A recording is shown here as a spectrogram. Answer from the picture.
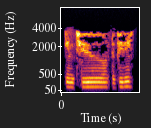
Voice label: Police Department Dispatch; Grand Junction

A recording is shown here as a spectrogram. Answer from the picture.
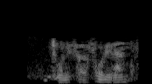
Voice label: Sheriff Dispatch, scanner

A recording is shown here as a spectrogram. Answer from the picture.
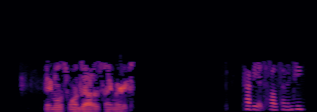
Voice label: Fire Dispatch, scanner

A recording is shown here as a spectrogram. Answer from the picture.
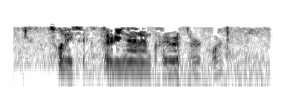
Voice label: Sheriff Dispatch; Mesa County

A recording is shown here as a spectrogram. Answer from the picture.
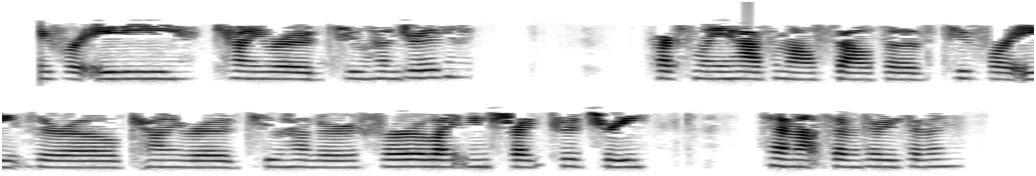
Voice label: Fire Dispatch, scanner

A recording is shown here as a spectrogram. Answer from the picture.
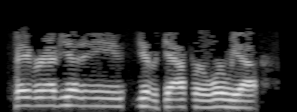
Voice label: Incident Tac 3, scanner

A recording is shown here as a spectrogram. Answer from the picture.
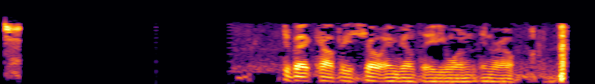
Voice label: Grand Junction Fire Department Dispatch

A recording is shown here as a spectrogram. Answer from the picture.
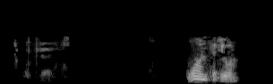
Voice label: Fire Dispatch, scanner

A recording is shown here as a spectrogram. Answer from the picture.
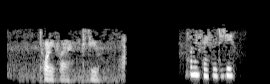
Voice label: Sheriff Dispatch, scanner; Mesa County

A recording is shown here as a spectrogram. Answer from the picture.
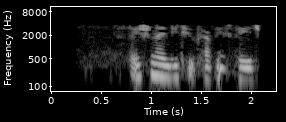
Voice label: Fire Department Dispatch; Grand Junction

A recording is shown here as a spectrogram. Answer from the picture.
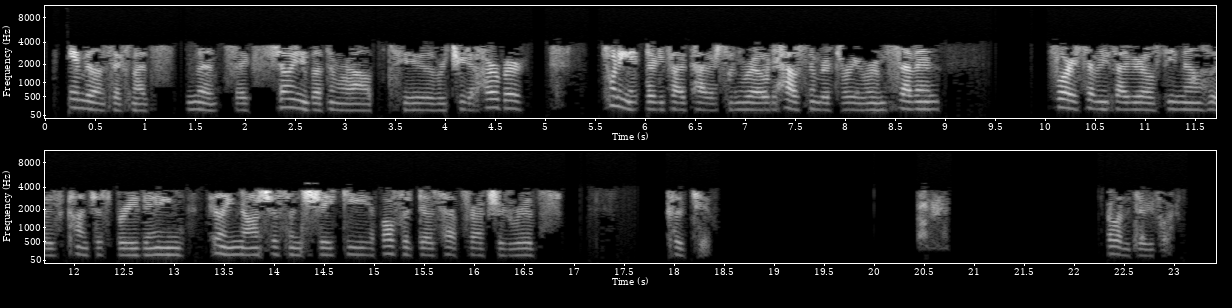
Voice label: Fire Dispatch, scanner

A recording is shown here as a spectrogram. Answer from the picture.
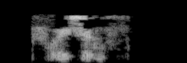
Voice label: Mesa County Sheriff Dispatch

